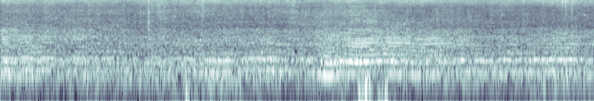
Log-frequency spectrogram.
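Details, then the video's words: Western honey bees, Apis mellifera iberica, buzzing in front of a Langstroth beebox near Roquetes, Catalonia, Spain: a short, steady, dense hum of numerous bees, with one nearby bee briefly droning louder in the middle. "Bees Healing Sound Effect HD - Up Close"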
